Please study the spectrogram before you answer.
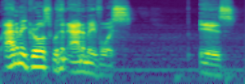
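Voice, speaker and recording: This streamer's voice is fairly low, with wide pitch swings, and he talks a bit slowly in a pushed, bright way. He chats casually on his livestream, giving a tutorial and answering viewer questions as he reasons aloud and rewords things.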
